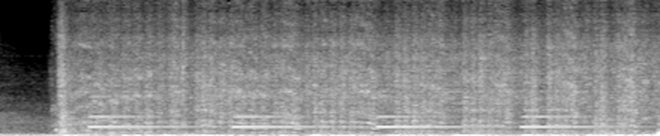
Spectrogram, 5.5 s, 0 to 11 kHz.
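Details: 2010 Toyota Tundra SR5 after secondary air injection valve replacement with fuel rail disconnected; fuel rail primed by cycling key, starter churns steadily with cab chime but engine never catches: extended crank without start from low fuel pressure.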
